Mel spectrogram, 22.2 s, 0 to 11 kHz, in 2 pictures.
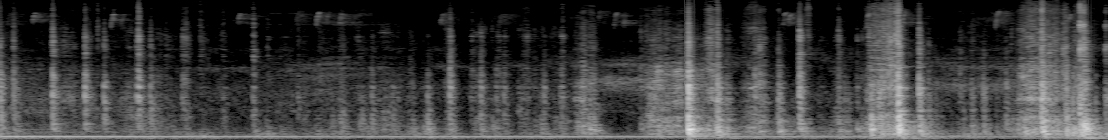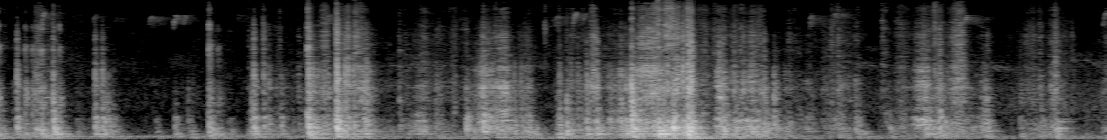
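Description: Power window motor for a 2000 Dodge Durango being fitted into the door, heard as close, irregular scraping, rubbing and knocking of metal and plastic parts with a steady low hum under the first few seconds.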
